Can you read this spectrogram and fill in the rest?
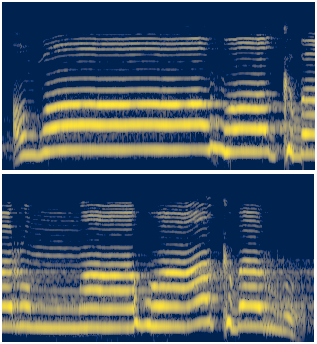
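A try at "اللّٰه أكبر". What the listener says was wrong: اللہ، ایسے دبا کے تھوڑا رکھو، لمبا کرو، اللہ میرے ساتھ پڑھو، اللہ اللہ ختم نہیں کرنا جلدی، اللہ جلدی نہیں ختم کرنا نا، اللہ اللہ اللہ ایسے نہیں ہے، تھوڑا سا غنہ لے کے آنا ہے، اللہ سمجھ میں نہیں آ رہی نا میری بات؟ دیکھا اللہ ختم کیوں کر دیتے ہو؟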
